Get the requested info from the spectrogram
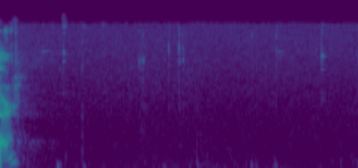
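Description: The tail of a woman's sentence at the very start, then a quiet room with a few faint, short clicks.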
